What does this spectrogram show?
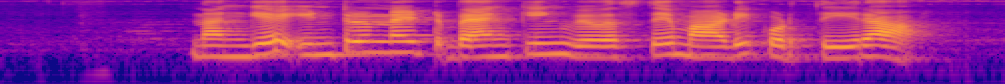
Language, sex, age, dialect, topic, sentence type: Kannada, female, 36-40, Central, banking, question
